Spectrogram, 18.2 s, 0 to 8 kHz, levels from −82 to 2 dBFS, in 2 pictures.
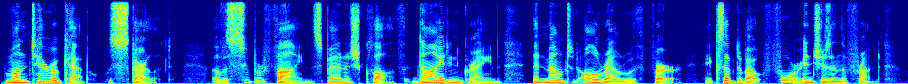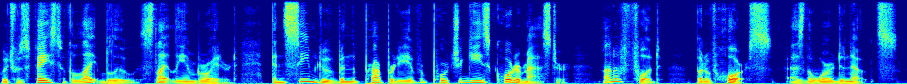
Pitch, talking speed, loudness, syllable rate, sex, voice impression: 135 Hz, 185 wpm, -21 LUFS, 5.4 syllables/s, male, masculine, adult-like, slightly thick, tensed, slightly powerful, bright, hard, clear, fluent, slightly raspy, cool, intellectual, very refreshing, very sincere, slightly calm, friendly, reassuring, very unique, slightly elegant, wild, slightly sweet, very lively, kind, slightly intense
